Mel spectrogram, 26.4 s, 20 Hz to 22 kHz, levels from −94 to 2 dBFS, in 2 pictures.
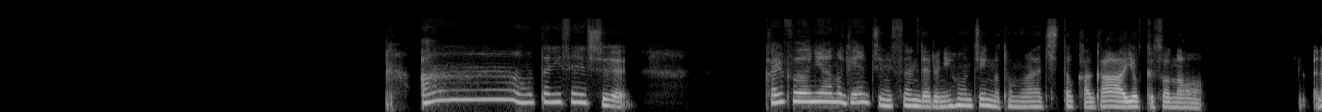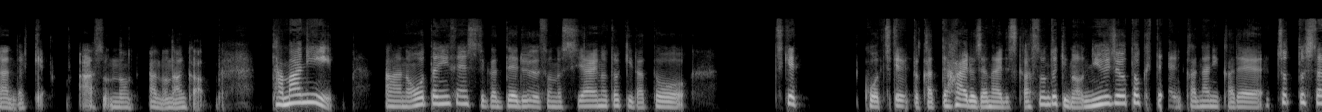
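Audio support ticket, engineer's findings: Lost packet rebuilt from error correction, 5.85–5.95 s, 8.31–8.33 s, 11.83–11.85 s and 18.49–18.59 s: no gap, but rougher, noisier patches. The first and last span 60 ms, consistent with three 20 ms frames. The decoder played Opus in-band FEC low-bitrate copies. On a spectrogram the harmonics blur into grainy noise. On the waveform the envelope stays continuous.

Short concealed packet loss, 18.45–18.51 s: a brief smear or wobble where about 40 ms arrived too late. The jitter-buffer decoder extended the preceding sound, then cross-faded back. On a spectrogram the partials flatten briefly just before the FEC patch.

The Opus call path runs at 24 kbps, with content extending to about 12 kHz.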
